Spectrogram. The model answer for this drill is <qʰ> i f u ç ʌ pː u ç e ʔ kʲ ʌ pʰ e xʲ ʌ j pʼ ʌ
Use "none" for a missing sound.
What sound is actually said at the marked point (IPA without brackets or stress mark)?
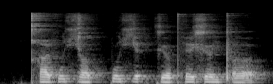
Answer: qʰ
